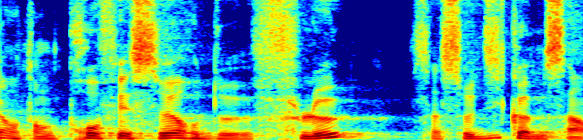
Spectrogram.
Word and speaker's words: FLE: dire français langue étrangère je sais qu'il ya beaucoup de gens qui pensent que ça se dit est faible et moi j'étais le premier à le dire au tout début en fait on va prononcer les trois lettres ensemble et donc ça se dit fle on peut faire la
